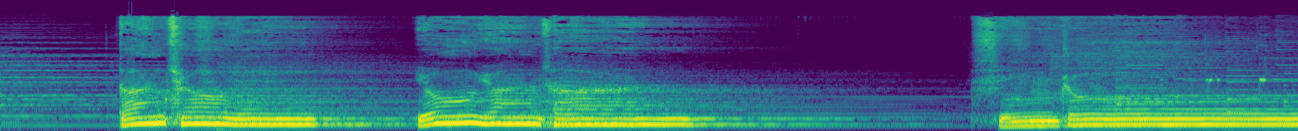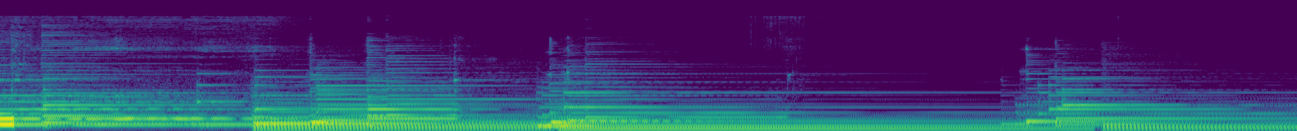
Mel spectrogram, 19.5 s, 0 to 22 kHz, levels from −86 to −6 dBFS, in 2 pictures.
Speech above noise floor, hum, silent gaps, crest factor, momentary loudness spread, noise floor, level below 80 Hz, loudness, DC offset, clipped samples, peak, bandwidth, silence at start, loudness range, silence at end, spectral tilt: 38 dB; none; none; 14 dB; 24 LU; -48 dBFS; -38 dBFS; -12 LUFS; under 0.1%; under 0.1%; 0 dBFS; 14.5 kHz; 0 s; 21 LU; 0 s; -7.5 dB/octave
